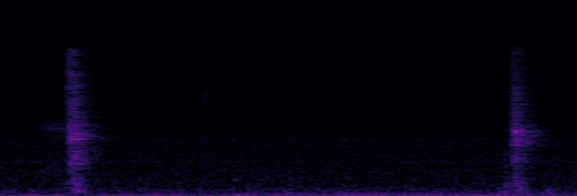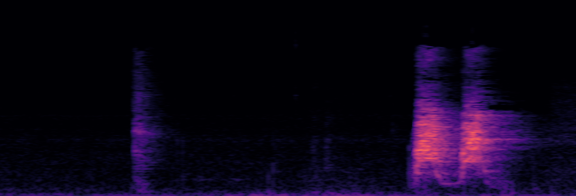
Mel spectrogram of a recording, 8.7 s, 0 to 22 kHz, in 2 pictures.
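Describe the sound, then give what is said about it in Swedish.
A bichon frise named Felix, weighing about 3.5 kilos, barks alone at Leatherface on a TV: three sharp single barks spaced a couple of seconds apart, then a louder quick double bark at the end. “Han är en bichon frisé som väger ungefär 3,5 kilo.”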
